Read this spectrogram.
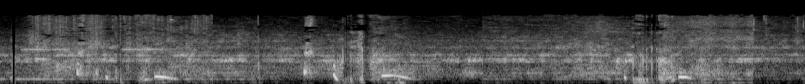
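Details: Sneeze from a woman amid casual conversation.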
